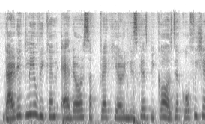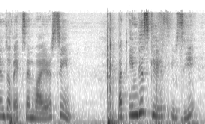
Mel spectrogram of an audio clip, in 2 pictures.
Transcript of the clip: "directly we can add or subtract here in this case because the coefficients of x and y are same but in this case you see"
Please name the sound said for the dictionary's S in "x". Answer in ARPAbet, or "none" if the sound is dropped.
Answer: S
